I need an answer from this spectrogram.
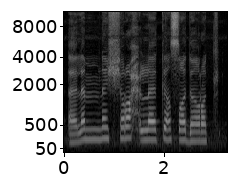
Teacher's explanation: Jadi huruf kaf itu masuk ke dalam kategori huruf yang mempunyai sifat hamas, mengalirkan udara atau berdesis. Cuma huruf kaf dan juga ta, sifat hamasnya itu tidak terlalu kuat seperti huruf-huruf hamas yang lainnya.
